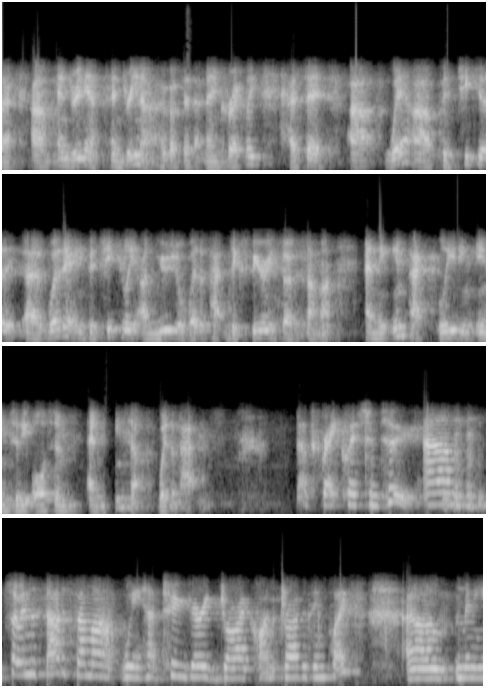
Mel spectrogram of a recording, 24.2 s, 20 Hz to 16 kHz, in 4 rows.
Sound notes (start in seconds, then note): 17.6 chuckles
